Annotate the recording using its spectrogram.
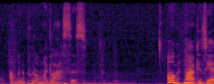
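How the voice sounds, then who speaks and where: On a very clean recording with a silent background, a woman speaks with a non-native accent at a fairly high pitch. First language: not English. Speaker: artist and comic creator. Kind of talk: casual vlog; reading aloud with commentary. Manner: halting.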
